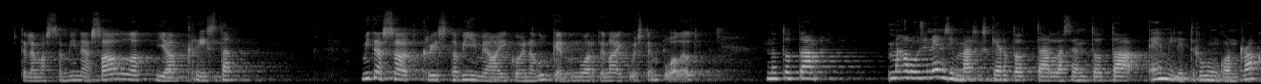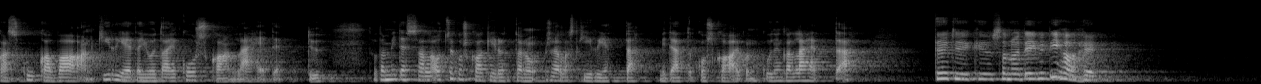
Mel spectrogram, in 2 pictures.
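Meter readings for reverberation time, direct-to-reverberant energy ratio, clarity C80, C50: 1.5 s, 6.5 dB, 13.0 dB, 11.0 dB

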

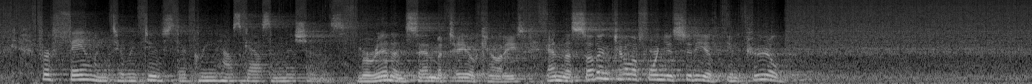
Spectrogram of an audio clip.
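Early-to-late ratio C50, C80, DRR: 7.5 dB, 8.5 dB, 7.0 dB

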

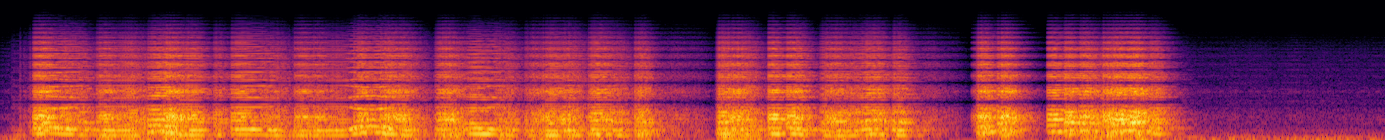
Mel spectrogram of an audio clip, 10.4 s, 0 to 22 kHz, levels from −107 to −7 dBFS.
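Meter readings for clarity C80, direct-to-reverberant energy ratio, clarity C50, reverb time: 9.5 dB, -3.5 dB, 4.0 dB, 0.50 s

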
